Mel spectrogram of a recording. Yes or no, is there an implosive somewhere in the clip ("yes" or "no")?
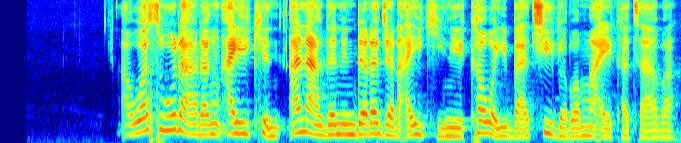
no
